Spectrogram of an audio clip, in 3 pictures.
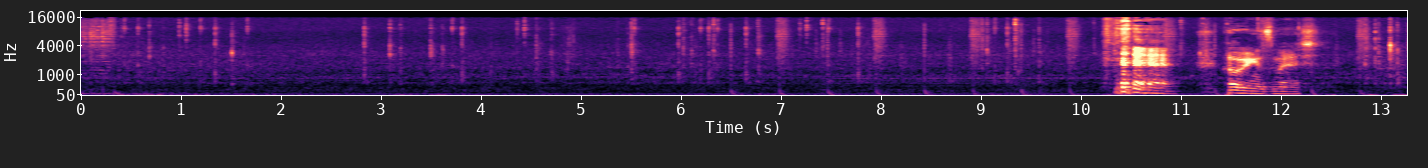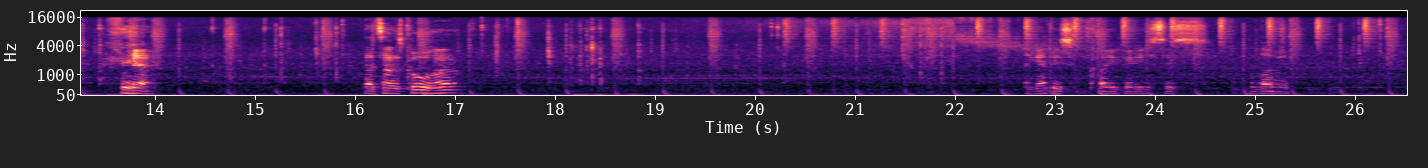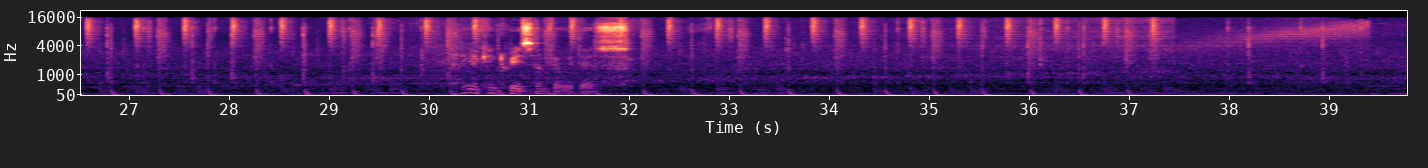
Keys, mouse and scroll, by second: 0.8 g, 1.6 Tab, 3.2 a, 3.6 a, 4.6 click, 4.6 z, 5.3 click, 5.4 z, 5.6 drag, 7.5-9.0 middle drag, 12.9 ctrl+l, 13.4 a, 16.6-18.2 drag, 18.2 ctrl+l, 18.2 right click, 18.8 click, 18.8 a, 20.2 click, 21.5-25.1 middle drag, 25.7 middle drag, 26.0-27.3 middle drag, 28.7-30.2 middle drag, 33.8-34.7 middle drag.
